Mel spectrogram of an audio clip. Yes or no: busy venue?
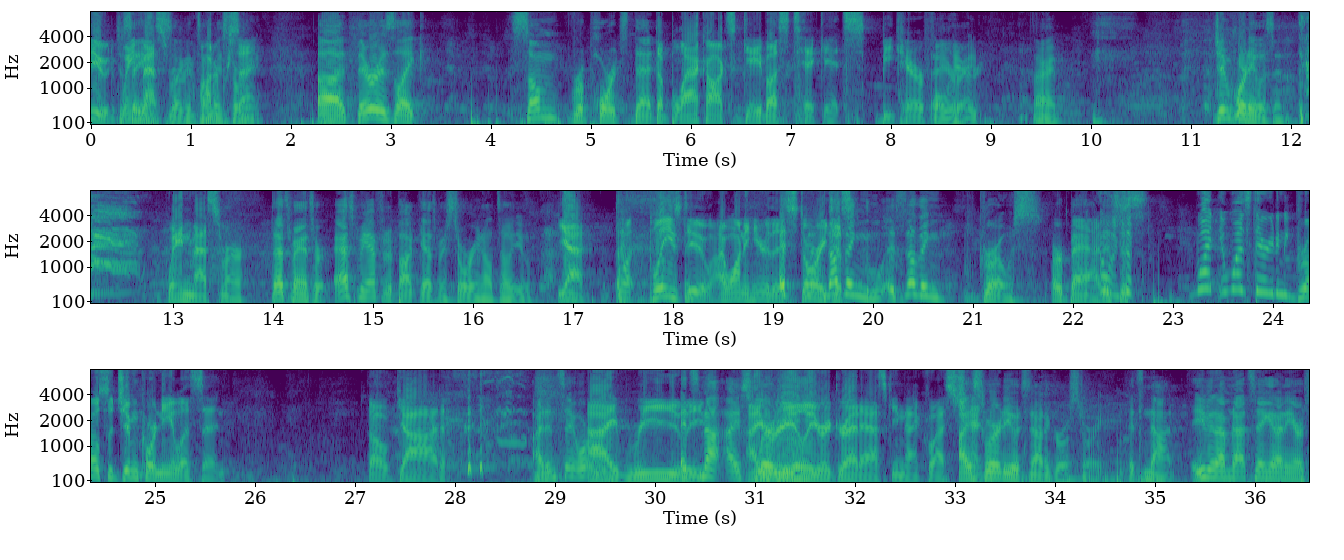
yes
